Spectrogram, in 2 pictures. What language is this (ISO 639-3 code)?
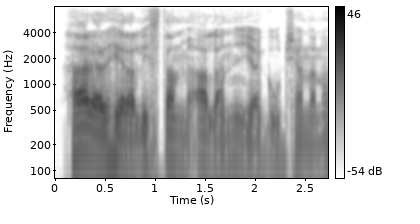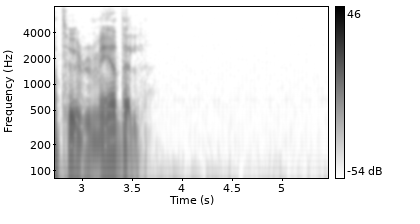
swe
